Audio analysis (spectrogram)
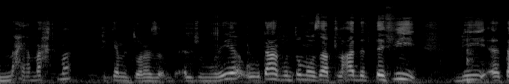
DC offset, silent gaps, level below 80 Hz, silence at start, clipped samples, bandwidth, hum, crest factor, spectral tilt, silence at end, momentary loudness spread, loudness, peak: under 0.1%; none; -64 dBFS; 0 s; under 0.1%; 15.5 kHz; none; 18 dB; -4 dB/octave; 0 s; 12 LU; -36 LUFS; -18 dBFS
